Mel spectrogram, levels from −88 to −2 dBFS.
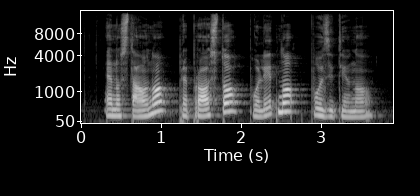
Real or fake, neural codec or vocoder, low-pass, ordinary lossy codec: real; none; 14.4 kHz; none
